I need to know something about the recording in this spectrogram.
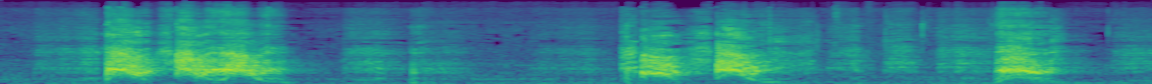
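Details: Dog barking in short bursts: a pair of loud barks, a softer one, then another pair and a final single bark, with irregular gaps between them.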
